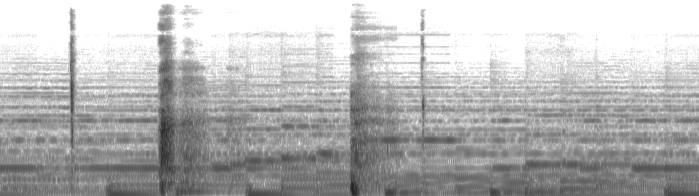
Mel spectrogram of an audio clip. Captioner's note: kiss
